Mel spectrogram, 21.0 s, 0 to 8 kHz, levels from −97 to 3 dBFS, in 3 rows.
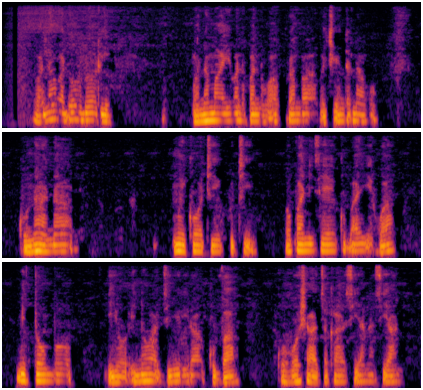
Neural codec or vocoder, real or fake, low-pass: none; real; 7.2 kHz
